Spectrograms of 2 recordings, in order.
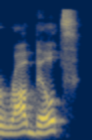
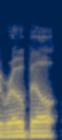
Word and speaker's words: Robuilt: Listen, I'm just honored that you said it right. Most people say Robilt, and I'm like, you don't watch the channel, but you know, I appreciate that.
